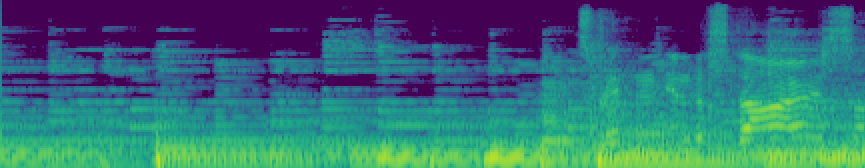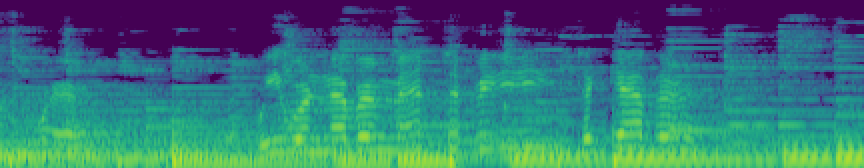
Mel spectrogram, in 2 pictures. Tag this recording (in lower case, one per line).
music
